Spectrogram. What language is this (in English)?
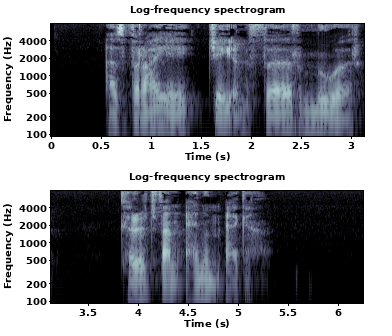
Manx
